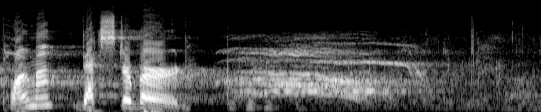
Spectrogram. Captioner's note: applause and cheering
